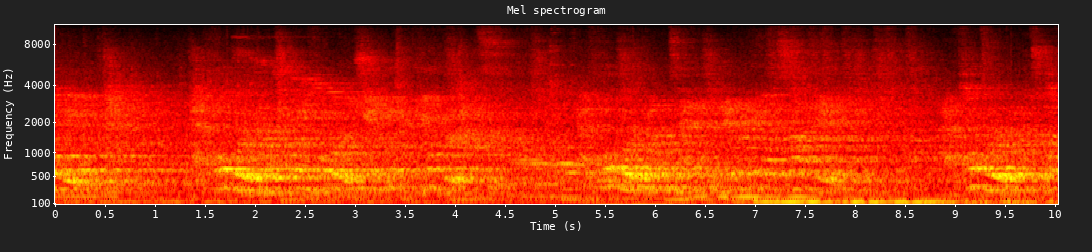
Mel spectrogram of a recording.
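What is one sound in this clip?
Ice skates scrape and glide across a rink.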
